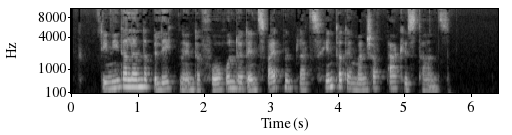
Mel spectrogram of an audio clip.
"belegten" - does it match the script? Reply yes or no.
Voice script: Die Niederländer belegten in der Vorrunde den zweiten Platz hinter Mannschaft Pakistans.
yes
